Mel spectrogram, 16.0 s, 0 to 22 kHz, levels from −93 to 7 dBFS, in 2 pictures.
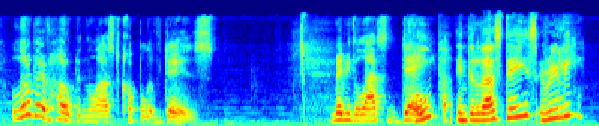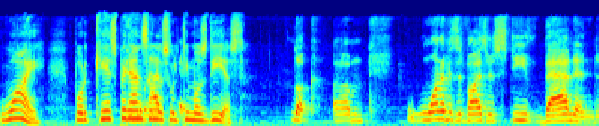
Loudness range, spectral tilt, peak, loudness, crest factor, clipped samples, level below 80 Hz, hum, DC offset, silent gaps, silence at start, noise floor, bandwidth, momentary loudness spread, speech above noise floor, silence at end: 9 LU; -4.5 dB/octave; 0 dBFS; -16 LUFS; 16 dB; under 0.1%; -50 dBFS; none; under 0.1%; none; 0.15 s; -50 dBFS; 14.5 kHz; 17 LU; 34 dB; 0 s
